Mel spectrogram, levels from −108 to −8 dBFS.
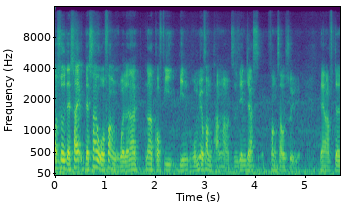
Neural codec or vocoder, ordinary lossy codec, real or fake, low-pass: codec, 44.1 kHz, 7.8 kbps, DAC; none; fake; 14.4 kHz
